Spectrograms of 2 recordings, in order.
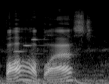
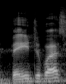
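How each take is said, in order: First: The j in Baja is not a hard j. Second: The j in Baja is a hard English j. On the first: The speaker calls it right. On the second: The speaker calls it wrong.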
